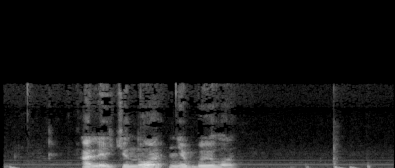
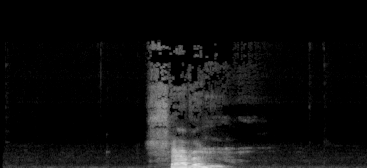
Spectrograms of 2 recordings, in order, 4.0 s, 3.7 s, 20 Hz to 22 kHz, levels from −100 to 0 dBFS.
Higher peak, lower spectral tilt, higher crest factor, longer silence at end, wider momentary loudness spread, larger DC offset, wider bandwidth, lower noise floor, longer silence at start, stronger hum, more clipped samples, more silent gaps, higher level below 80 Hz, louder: about the same, -8 dBFS vs -6 dBFS; about the same, -6.5 dB/octave vs -6.5 dB/octave; about the same, 22 dB vs 20 dB; second, 0.25 s vs 1.45 s; first, 24 LU vs 21 LU; neither; second, 11.5 kHz vs 16.5 kHz; second, -63 dBFS vs -76 dBFS; second, 0.1 s vs 1.5 s; neither; neither; neither; first, -56 dBFS vs -70 dBFS; second, -26 LUFS vs -20 LUFS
